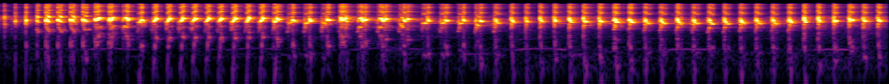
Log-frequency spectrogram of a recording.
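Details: Rapid, machine-like chatter of a lovebird in the long 'ngekek' style used to coax other birds to sing: sharp high chips at roughly nine per second, sustained for the whole seven seconds without pause.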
